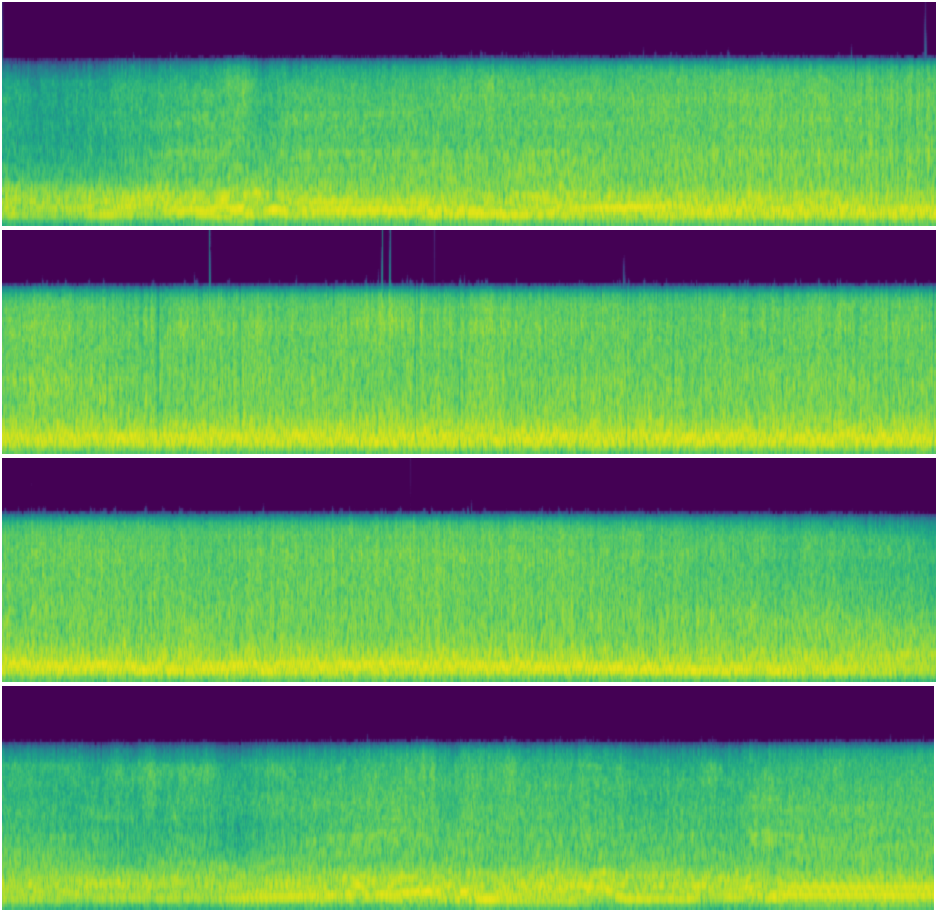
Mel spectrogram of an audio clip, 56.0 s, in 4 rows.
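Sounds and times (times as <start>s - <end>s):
motorcycle engine cruising: 0.0s - 56.0s
wind rush over microphone: 0.0s - 56.0s.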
